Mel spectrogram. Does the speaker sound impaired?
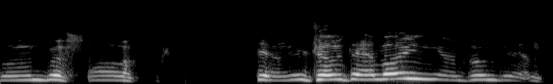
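Yes: cerebral palsy; present from birth, brain oxygen deprivation, heart not beating at delivery, mild; difficulty with fine motor movements like zippers, shoelaces, buttons, uses adapted rifle.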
